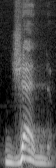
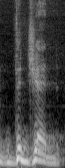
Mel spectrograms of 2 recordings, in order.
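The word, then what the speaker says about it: Djed: was known as the the Jed or the theed pillars depending on how certain people pronounce it and these Jed pillars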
